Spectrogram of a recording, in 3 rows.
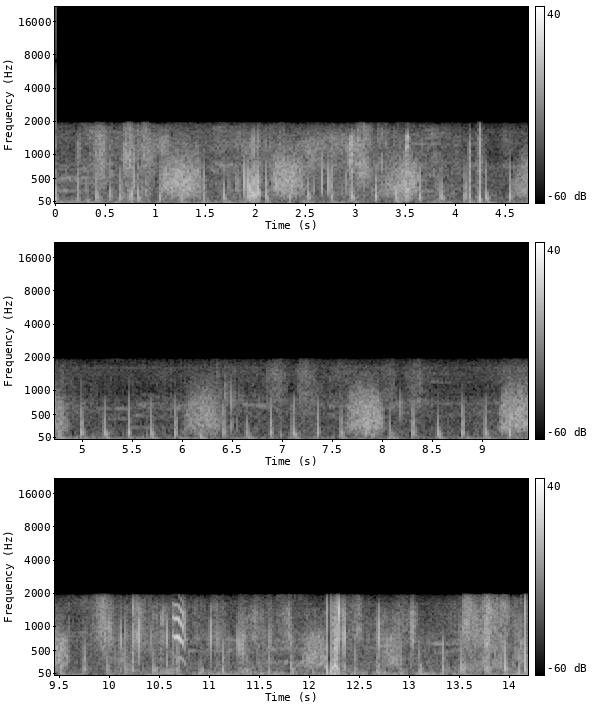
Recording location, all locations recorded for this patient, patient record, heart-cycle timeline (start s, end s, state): mitral valve (MV)
aortic valve (AV)+pulmonary valve (PV)+tricuspid valve (TV)+mitral valve (MV)
#Age: Infant
#Sex: Female
#Height: 97.0 cm
#Weight: 7.1 kg
#Pregnancy status: False
#Murmur: Absent
#Murmur locations: nan
#Most audible location: nan
#Systolic murmur timing: nan
#Systolic murmur shape: nan
#Systolic murmur grading: nan
#Systolic murmur pitch: nan
#Systolic murmur quality: nan
#Diastolic murmur timing: nan
#Diastolic murmur shape: nan
#Diastolic murmur grading: nan
#Diastolic murmur pitch: nan
#Diastolic murmur quality: nan
#Outcome: Normal
#Campaign: 2015 screening campaign
0.00	4.93	unannotated
4.93	5.04	S2
5.04	5.20	diastole
5.20	5.30	S1
5.30	5.42	systole
5.42	5.52	S2
5.52	5.66	diastole
5.66	5.77	S1
5.77	5.91	systole
5.91	6.00	S2
6.00	6.15	diastole
6.15	6.26	S1
6.26	6.39	systole
6.39	6.46	S2
6.46	6.61	diastole
6.61	6.71	S1
6.71	6.86	systole
6.86	6.96	S2
6.96	7.09	diastole
7.09	7.18	S1
7.18	7.30	systole
7.30	7.39	S2
7.39	7.58	diastole
7.58	7.66	S1
7.66	7.82	systole
7.82	7.94	S2
7.94	8.05	diastole
8.05	8.17	S1
8.17	8.27	systole
8.27	8.34	S2
8.34	8.51	diastole
8.51	8.64	S1
8.64	8.76	systole
8.76	8.88	S2
8.88	9.01	diastole
9.01	14.19	unannotated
